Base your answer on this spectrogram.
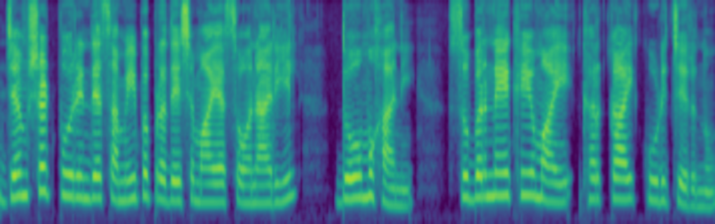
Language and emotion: Malayalam, neutral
